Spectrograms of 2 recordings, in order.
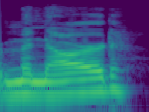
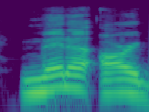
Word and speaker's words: MenaRD: and uh you know bit or Menard or I guess it's Mina Rd is actually how you say it from the Dominican Republic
